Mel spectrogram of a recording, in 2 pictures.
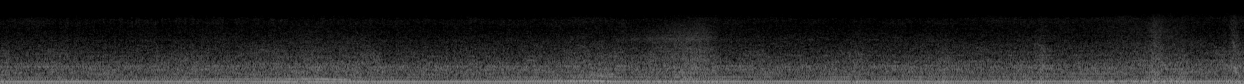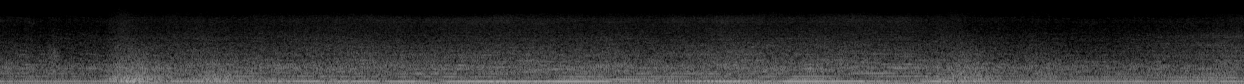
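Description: Tyres roll on wet road.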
